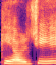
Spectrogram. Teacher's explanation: When you say K or G, you are using the velum, so they call it velar consonant.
